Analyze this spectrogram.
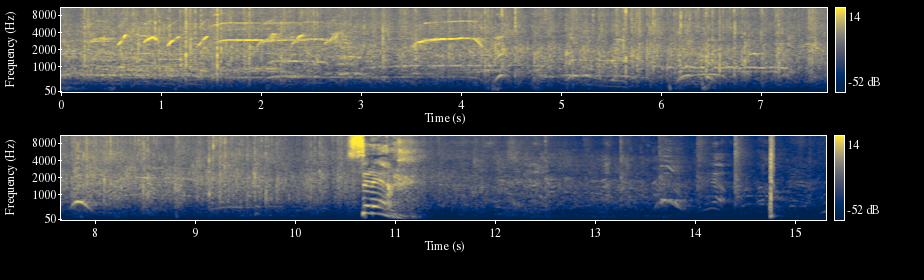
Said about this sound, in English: Give the Lord a clap, but a shout like you got energy.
